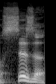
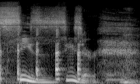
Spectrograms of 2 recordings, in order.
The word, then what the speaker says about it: SZA: Oh, SZA. SZA. Not Caesar. SZA.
